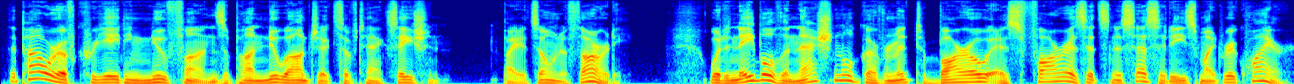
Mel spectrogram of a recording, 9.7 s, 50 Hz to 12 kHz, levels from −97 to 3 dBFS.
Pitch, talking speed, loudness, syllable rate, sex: 120 Hz, 180 wpm, -20 LUFS, 5.8 syllables/s, male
